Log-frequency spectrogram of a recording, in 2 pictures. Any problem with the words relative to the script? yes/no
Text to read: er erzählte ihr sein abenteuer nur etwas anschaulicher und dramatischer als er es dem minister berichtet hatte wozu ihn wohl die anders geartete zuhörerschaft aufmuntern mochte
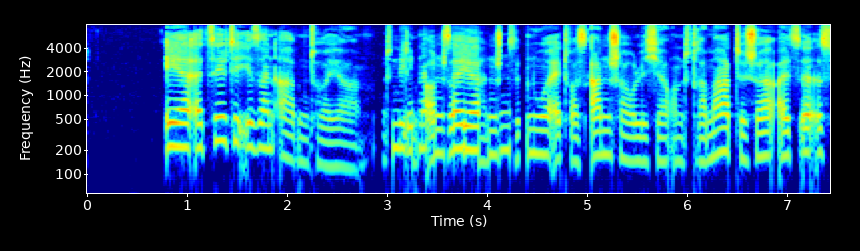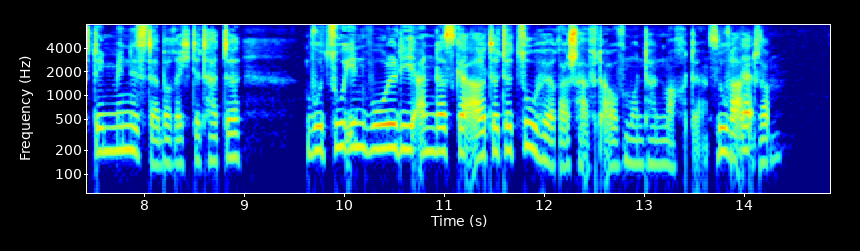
yes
